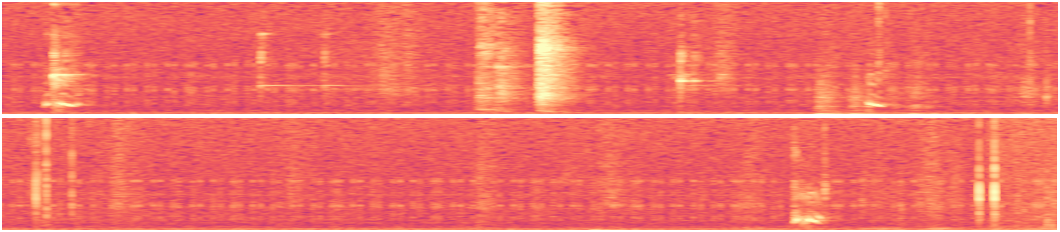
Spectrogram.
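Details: Newborn baby with hiccups: three brief, abrupt hiccups about four to five seconds apart over low room noise.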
